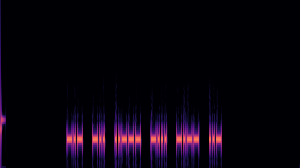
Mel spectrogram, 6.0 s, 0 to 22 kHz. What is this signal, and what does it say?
Morse code, heard as a keyed tone, about 36 wpm, spaced as for 25 wpm, 700 Hz. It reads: KD2BYU
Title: USA Call Signs - 6 Characters - 2x Character Spacing - 35wpm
